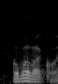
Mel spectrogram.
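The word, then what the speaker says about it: Obabakoak: It's in your book, Obaba Kwak. Obaba Kwak. Obaba Kwak. I pronounce it rightly? Obaba Kwak.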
